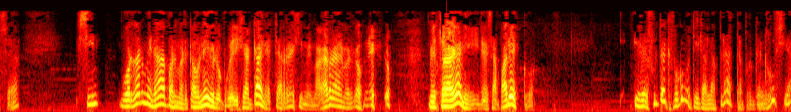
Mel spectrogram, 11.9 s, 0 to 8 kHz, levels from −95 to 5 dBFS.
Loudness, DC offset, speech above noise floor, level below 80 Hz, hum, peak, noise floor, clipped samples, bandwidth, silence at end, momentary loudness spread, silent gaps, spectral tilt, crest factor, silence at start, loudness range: -20 LUFS; under 0.1%; 38 dB; -50 dBFS; none; 0 dBFS; -57 dBFS; under 0.1%; 6 kHz; 0 s; 14 LU; none; -8 dB/octave; 20 dB; 0.1 s; 9 LU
